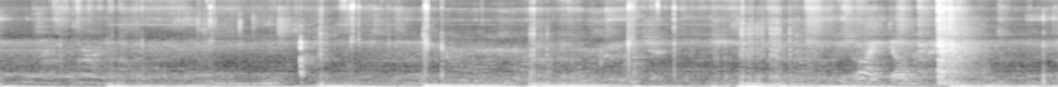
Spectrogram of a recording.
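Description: Bass-heavy music played through a loudspeaker, its woofer producing a strong low bass that comes in blocks a second or two long and stops between them. A voice is heard briefly near the end.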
